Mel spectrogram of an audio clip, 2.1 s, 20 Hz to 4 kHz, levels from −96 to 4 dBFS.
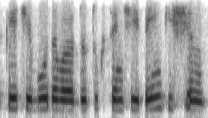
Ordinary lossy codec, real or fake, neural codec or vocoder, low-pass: Opus, 16 kbps; real; none; 3.6 kHz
